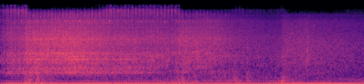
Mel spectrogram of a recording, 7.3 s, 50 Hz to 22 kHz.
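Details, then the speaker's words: BMW E32 7 Series V12 first start after the instrument cluster repair, battery possibly weak: quiet, smooth, fairly even idle hum with a faint waver, stumbling a bit; sounds healthy and better than before. "okay it's so quiet it's stumbling a bit but that sounds"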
